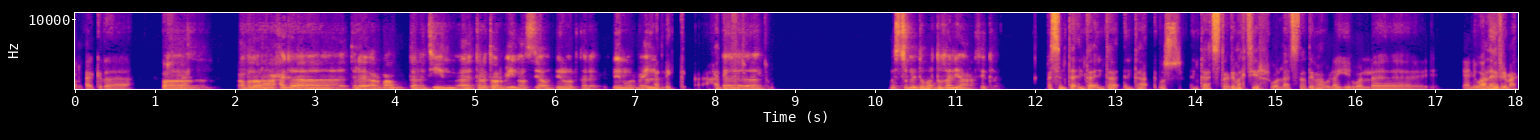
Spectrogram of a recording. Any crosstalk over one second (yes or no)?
no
